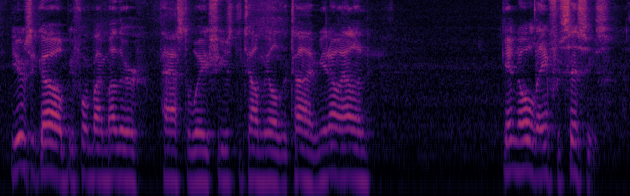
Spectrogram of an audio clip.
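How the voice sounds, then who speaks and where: A man's fairly high-pitched, somewhat breathy voice with a dark, mellow tone, monotone and flat, at a fairly quick pace with long, frequent pauses. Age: 70s. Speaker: podcast co-host. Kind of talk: casual chat. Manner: halting.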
